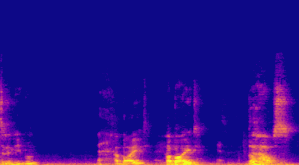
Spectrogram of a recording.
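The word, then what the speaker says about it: הבית: How do you pronounce it in Hebrew? Habayit, the house, right?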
